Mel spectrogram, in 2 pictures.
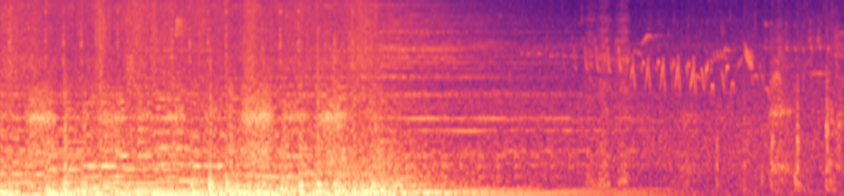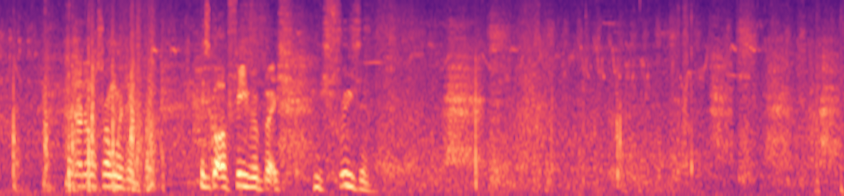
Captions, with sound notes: [sniffs] I don't know what's wrong with him. He's got a fever but he's freezing. [sniffing]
